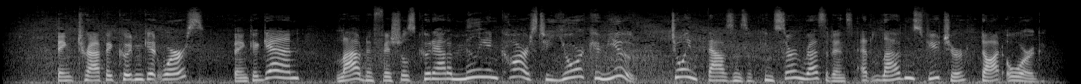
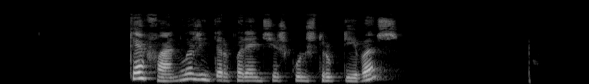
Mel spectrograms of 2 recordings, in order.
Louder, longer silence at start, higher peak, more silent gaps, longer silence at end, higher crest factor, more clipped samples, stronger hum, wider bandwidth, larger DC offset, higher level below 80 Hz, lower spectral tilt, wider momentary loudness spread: first, -21 LUFS vs -27 LUFS; second, 0.2 s vs 1.3 s; first, -2 dBFS vs -8 dBFS; neither; second, 0.35 s vs 1.9 s; about the same, 20 dB vs 22 dB; neither; neither; first, 16 kHz vs 11.5 kHz; neither; first, -44 dBFS vs -84 dBFS; about the same, -5 dB/octave vs -4.5 dB/octave; about the same, 8 LU vs 10 LU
